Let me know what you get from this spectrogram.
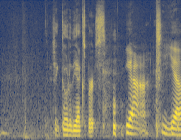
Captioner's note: laughter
